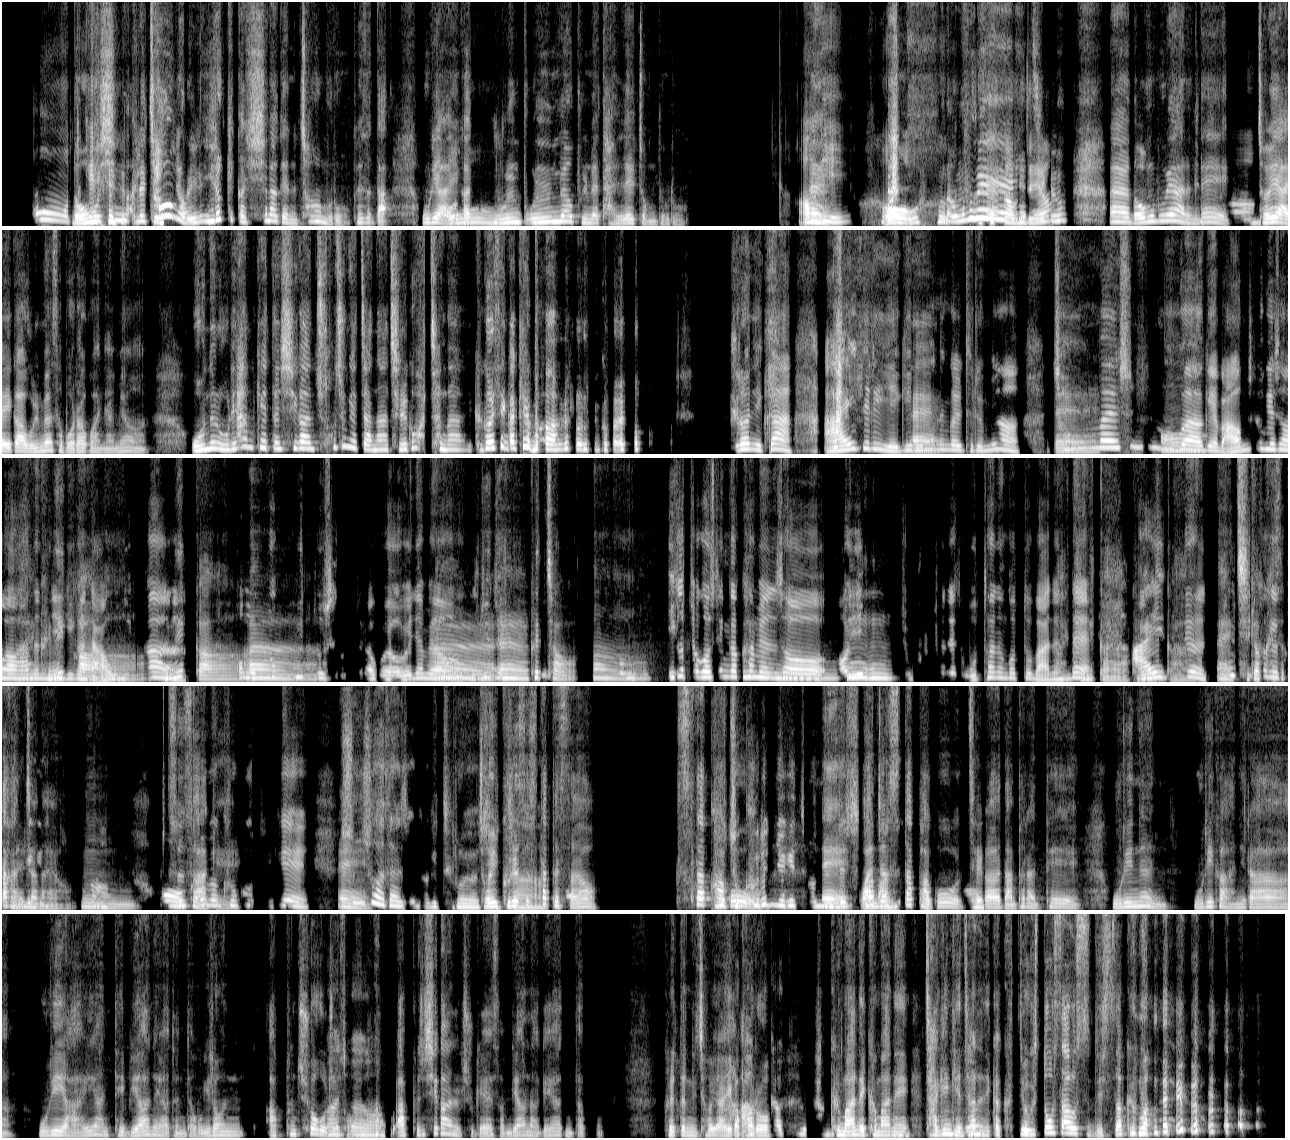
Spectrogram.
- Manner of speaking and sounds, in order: laughing while speaking: "어떡해"; distorted speech; laughing while speaking: "아 너무 후회해 지금"; other background noise; laughing while speaking: "즐거웠잖아. 그걸 생각해 봐. 그러는 거예요"; laugh; laugh; laughing while speaking: "그만해 이러는 거"; laugh
- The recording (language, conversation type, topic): Korean, unstructured, 사랑하는 사람과 함께 보내는 시간은 왜 소중할까요?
